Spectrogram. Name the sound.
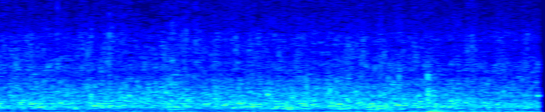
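river water flowing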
